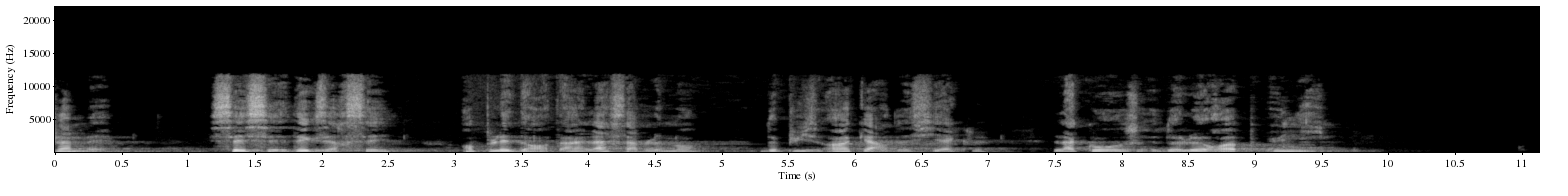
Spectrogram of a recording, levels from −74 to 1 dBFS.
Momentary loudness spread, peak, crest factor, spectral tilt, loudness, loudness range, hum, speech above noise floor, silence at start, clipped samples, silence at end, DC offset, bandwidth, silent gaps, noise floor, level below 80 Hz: 17 LU; -4 dBFS; 20 dB; -3.5 dB/octave; -23 LUFS; 6 LU; none; 52 dB; 0 s; under 0.1%; 1.35 s; under 0.1%; 12 kHz; none; -75 dBFS; -72 dBFS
